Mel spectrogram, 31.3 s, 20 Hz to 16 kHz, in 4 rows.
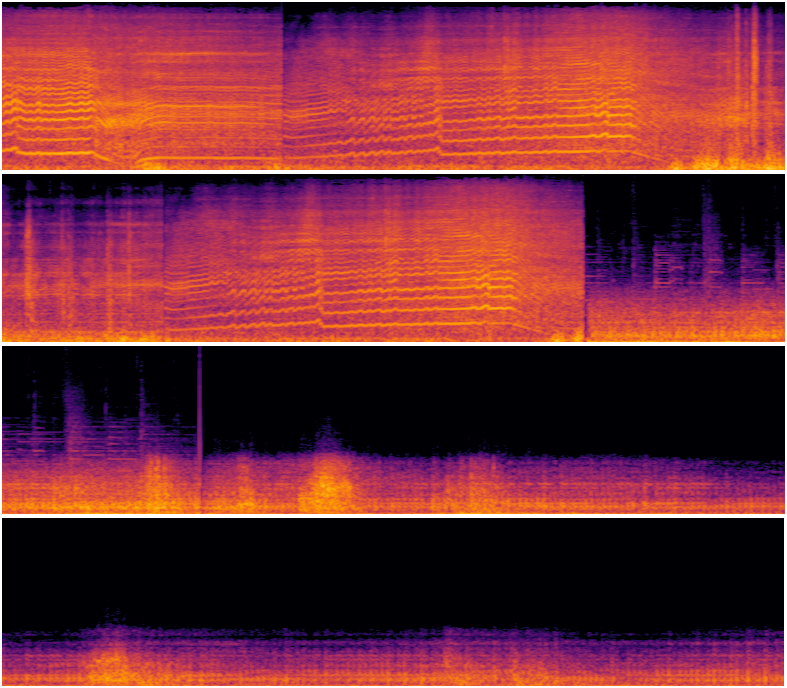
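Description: Small nitro engine of a Traxxas 4-Tec RC car screaming at full throttle. Its pitch climbs as the car accelerates, drops and climbs again several times, the way a two-speed gearbox shifts, and the owner thinks it may be running a bit rich. From about halfway the sound turns muffled and distant, with a few brief revs.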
